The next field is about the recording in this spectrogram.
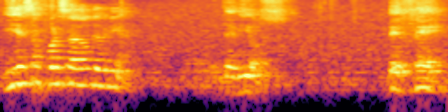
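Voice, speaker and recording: A man's voice: sits high, sing-song, slow pace, slight background noise. A male pastor preaching a sermon, pressing the congregation with repeated questions. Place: church sanctuary. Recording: echoey church hall, far from mic.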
